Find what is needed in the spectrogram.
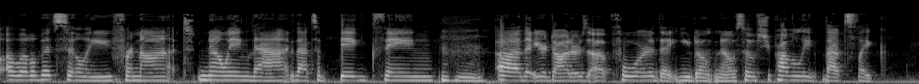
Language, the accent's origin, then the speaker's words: English; Missouri, United States; I am from Missouri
